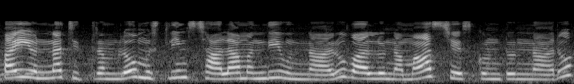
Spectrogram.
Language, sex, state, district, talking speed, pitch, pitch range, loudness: Telugu, female, Andhra Pradesh, Sri Satya Sai, 105 wpm, 270 Hz, 250-305 Hz, -15 LUFS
